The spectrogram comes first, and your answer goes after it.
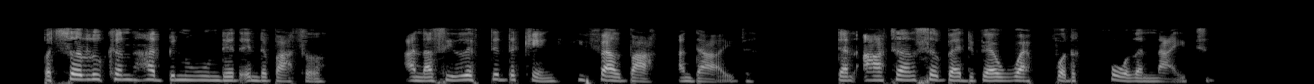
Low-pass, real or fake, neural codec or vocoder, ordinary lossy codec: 5.4 kHz; real; none; MP3, 32 kbps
